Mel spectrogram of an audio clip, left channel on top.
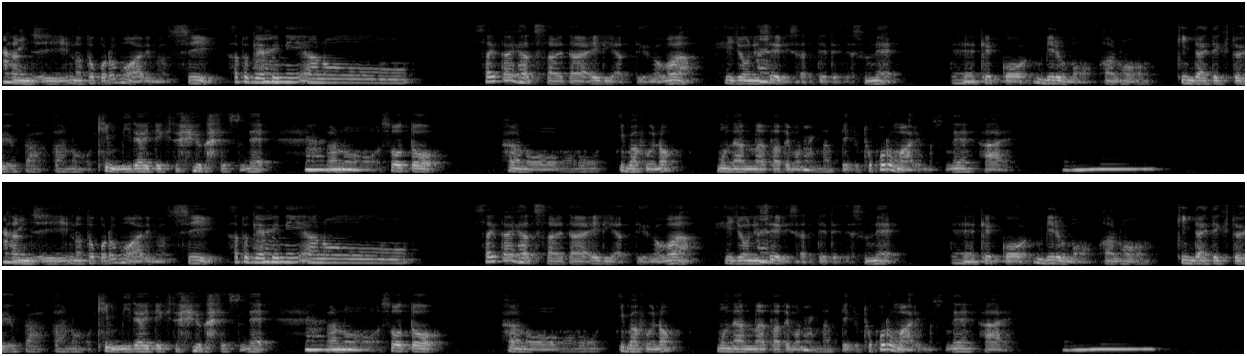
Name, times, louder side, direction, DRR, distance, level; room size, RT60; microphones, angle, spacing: voice 1, 0.0-4.1 4.8-8.9 9.5-11.5 11.8-16.8 17.4-19.1 19.6-22.5, left 1 dB, 5° right, 1.2 m, -30 dB
voice 2, 9.6-10.0 15.5-16.0 20.4-20.5 23.0-24.0, equal, 20° left, 1.3 m, -27 dB
17.0 x 11.0 x 2.9 m
head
